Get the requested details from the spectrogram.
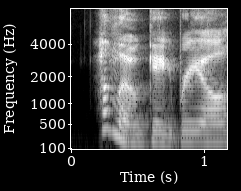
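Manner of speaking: lilting, sing-song tone of voice. Reading a story aloud, a girl greeting a sleeping baby: sing-song voice. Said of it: "she said in a sing-song voice".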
